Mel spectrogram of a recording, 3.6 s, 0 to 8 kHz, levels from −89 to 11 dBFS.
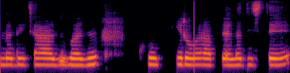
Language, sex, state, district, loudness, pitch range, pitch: Marathi, female, Maharashtra, Dhule, -21 LUFS, 230-240 Hz, 235 Hz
